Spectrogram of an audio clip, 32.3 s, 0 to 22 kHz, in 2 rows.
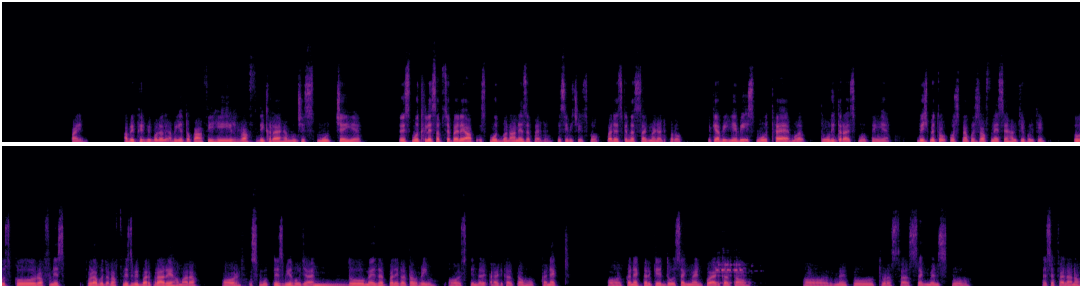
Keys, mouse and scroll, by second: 4.6 click, 5.8 click, 8.5 click, 9.2 alt+middle click, 10.7 click, 12.6 click, 17.1 alt+middle click, 20.3 alt+middle click, 22.1 click, 23.8 click, 24.5 alt+middle click, 25.7 click, 27.0-28.4 drag, 29.3 click, 31.2-32.3 drag.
